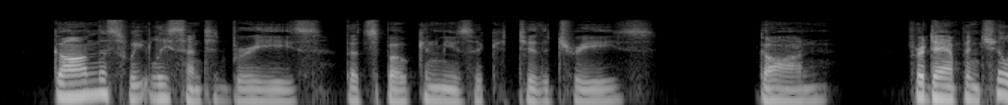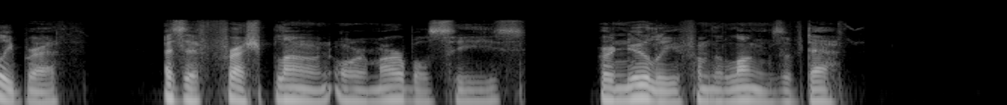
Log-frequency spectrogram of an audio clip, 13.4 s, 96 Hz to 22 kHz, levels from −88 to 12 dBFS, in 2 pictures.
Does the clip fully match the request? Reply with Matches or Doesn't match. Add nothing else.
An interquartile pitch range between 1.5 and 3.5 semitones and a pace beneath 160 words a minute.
Matches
